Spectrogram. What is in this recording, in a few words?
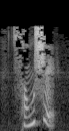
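"从事" Mandarin Chinese; hsk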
